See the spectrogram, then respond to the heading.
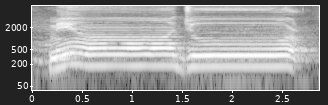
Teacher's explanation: نون کی آواز کو ناک میں چھپا کر پڑھیں گے. ظاہر نہیں کرنا ہے، اخفا کرنا ہے.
